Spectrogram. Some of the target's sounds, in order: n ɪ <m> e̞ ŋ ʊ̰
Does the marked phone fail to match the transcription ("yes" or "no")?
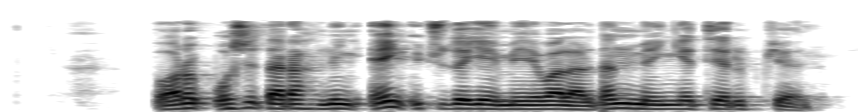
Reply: yes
